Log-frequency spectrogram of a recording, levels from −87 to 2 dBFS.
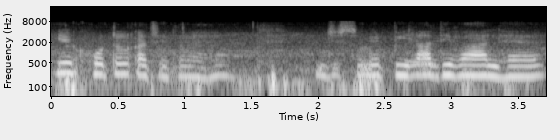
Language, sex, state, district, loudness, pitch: Hindi, female, Bihar, Katihar, -17 LUFS, 195 Hz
